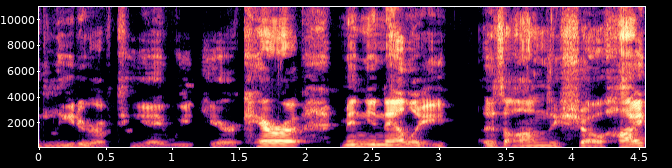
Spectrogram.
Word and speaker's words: Mignanelli: good with names but it's pronounced like minion so minion Elli I can get it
